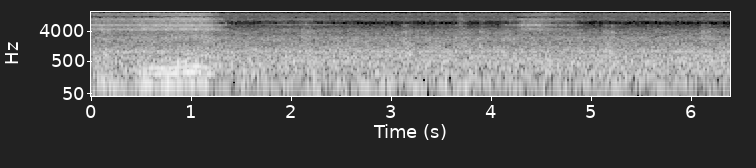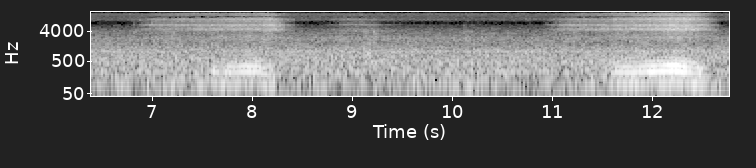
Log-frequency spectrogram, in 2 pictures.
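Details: Sleeping woman snoring: three moderate, buzzing snores on breathing in, roughly 14 a minute, over steady background hiss.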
